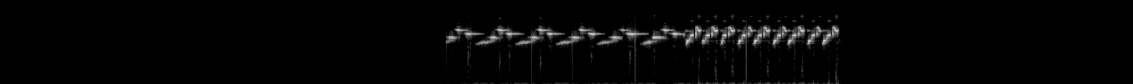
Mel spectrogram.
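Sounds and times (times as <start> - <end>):
European goldfinch song: 4.5 - 8.4.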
